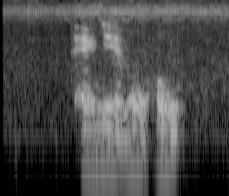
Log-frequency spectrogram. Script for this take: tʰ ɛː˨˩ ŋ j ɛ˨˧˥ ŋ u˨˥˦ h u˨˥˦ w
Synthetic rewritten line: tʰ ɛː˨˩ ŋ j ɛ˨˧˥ m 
